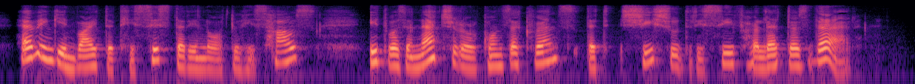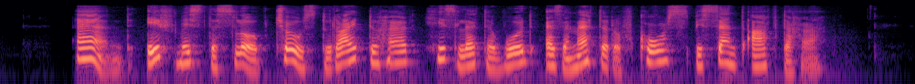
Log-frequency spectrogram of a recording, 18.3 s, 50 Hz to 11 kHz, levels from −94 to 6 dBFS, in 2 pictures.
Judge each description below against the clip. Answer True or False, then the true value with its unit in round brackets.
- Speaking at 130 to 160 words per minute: True (140 wpm)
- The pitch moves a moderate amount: False (6.5 semitones)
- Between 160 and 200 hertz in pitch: True (185 Hz)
